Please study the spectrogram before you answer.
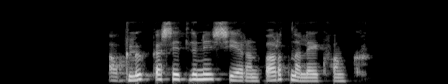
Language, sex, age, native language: Icelandic, female, 40-49, Icelandic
